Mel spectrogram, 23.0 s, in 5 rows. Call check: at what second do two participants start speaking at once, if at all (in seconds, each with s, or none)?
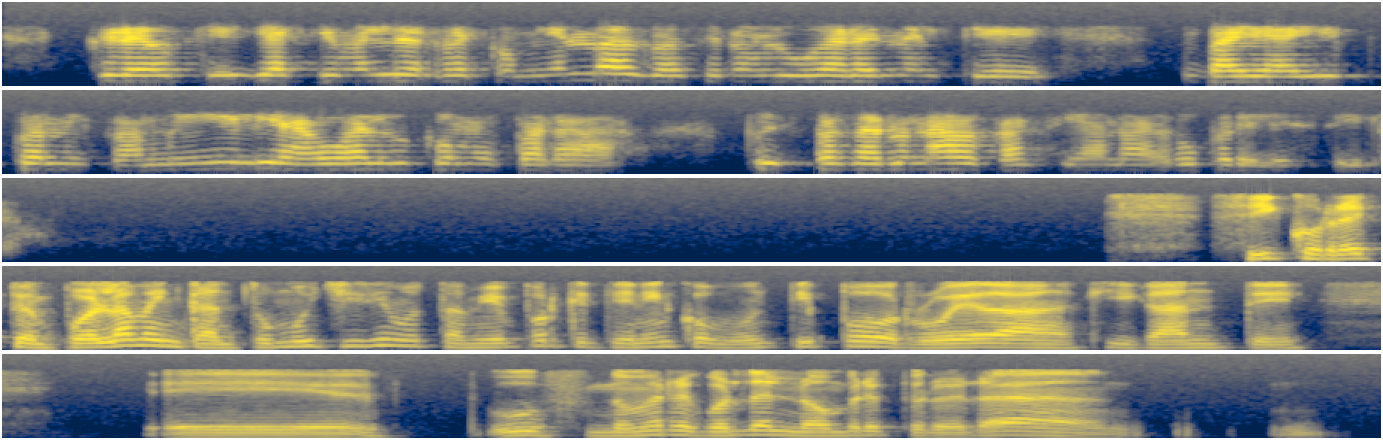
none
